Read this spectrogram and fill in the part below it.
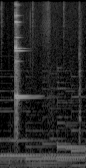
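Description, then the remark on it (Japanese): Glasses meet in a toast with a bright clink that rings out briefly, followed by a couple of softer taps, all over a low, steady hum with no talking. “恐れを負いながら乾杯なんてよろしいでしょうか。 あ、はい、 じゃあ乾杯。”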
